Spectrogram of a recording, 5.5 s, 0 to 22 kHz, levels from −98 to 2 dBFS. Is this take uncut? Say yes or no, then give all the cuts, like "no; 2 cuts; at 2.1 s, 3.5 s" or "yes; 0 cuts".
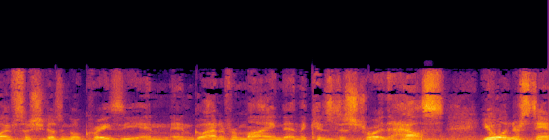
yes; 0 cuts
